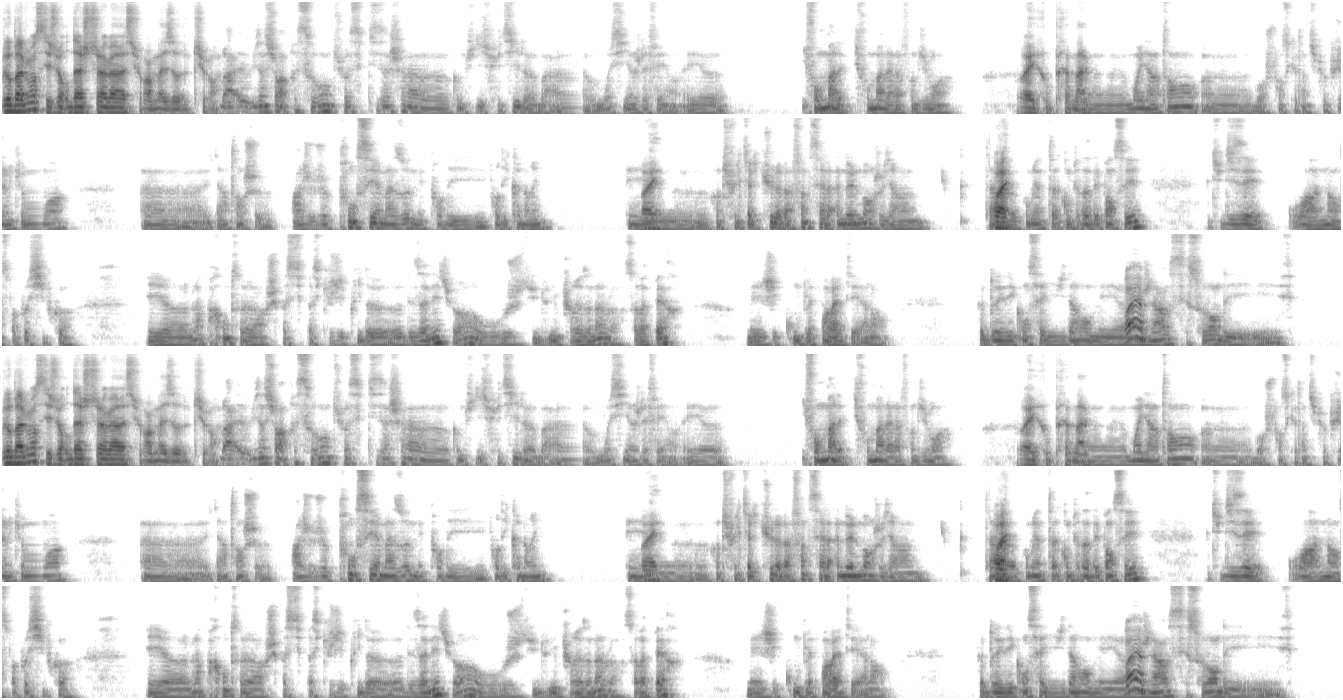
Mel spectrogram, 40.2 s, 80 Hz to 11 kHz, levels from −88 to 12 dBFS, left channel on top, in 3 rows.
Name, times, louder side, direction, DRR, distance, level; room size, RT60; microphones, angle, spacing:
voice 1, 0.0-2.2 10.2-10.9 19.8-20.0 23.3-23.5 35.0-35.2 38.0-38.2, left 1 dB, 10° left, 0.3 m, -25 dB
voice 2, 2.2-7.2 8.0-9.5 10.6-14.0 14.8-18.8 19.6-22.6 23.2-24.8 25.5-26.0 26.3-27.5 27.8-27.9 28.2-33.5 34.2-35.6 36.5-39.7, equal, 55° right, 1.4 m, -34 dB
2.8 x 2.3 x 3.7 m
head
